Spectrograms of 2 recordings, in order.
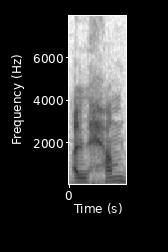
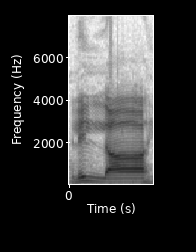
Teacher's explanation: الحمد میں ہا ہے، یہ گلے کے درمیان سے ہوگا۔ للہ یہ جو ہا ہے یہ سینے کے ادھر سے ادا ہوگا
